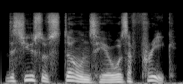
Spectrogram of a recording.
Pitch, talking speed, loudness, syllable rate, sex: 135 Hz, 260 wpm, -16 LUFS, 6.4 syllables/s, male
